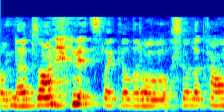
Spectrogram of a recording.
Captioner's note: laughs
